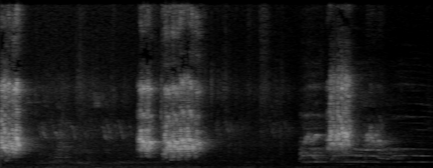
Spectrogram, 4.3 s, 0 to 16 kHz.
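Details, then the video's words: Javan myna singing in the morning: three loud bursts of harsh, squawky chattering notes about 1.5 seconds apart, the last with a clearer whistled tone, quiet between phrases. "kicauan burung kerak di pagi hari"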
